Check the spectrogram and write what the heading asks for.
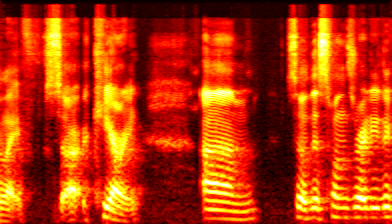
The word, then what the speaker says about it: Chiari: But according to Elise, it's pronounced Chiari life. So Chiari.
